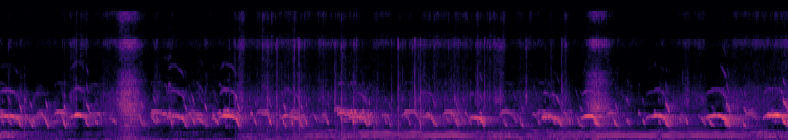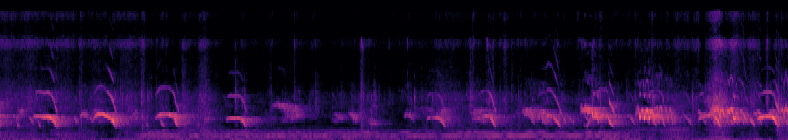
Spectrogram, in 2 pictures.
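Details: A flock of fresh pet chicks peeps constantly: shrill, short falling chirps overlap in a busy stream, with a steady background drone that comes and goes.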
